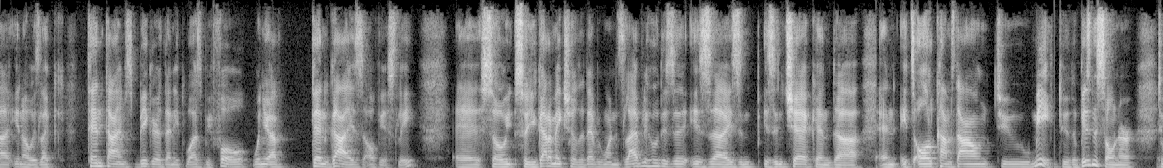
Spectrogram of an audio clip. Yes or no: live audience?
no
